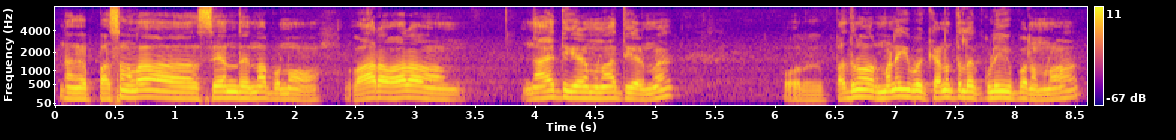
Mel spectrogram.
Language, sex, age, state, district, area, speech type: Tamil, male, 60+, Tamil Nadu, Tiruvannamalai, rural, spontaneous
